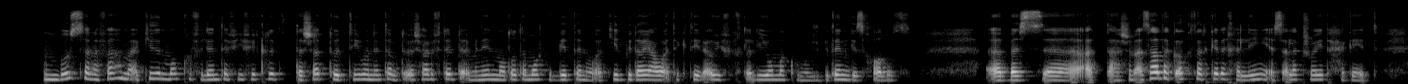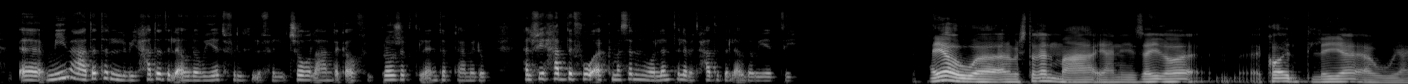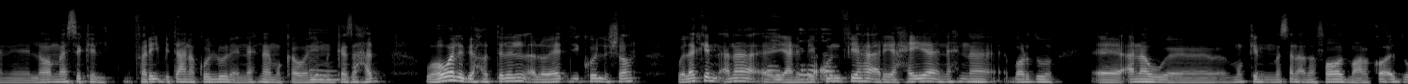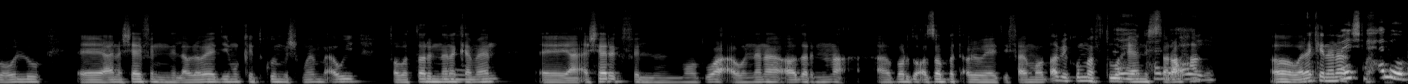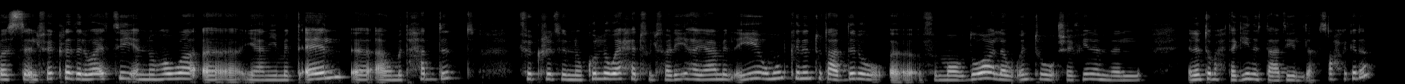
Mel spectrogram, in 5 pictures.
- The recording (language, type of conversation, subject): Arabic, advice, إزاي عدم وضوح الأولويات بيشتّت تركيزي في الشغل العميق؟
- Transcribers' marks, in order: in English: "الproject"; other noise; tapping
